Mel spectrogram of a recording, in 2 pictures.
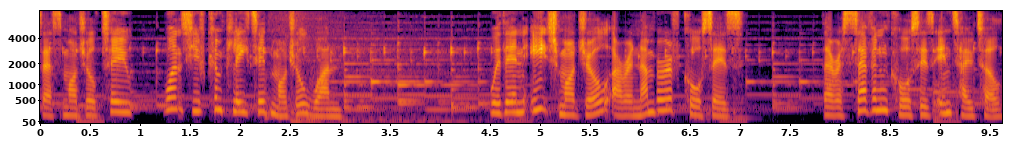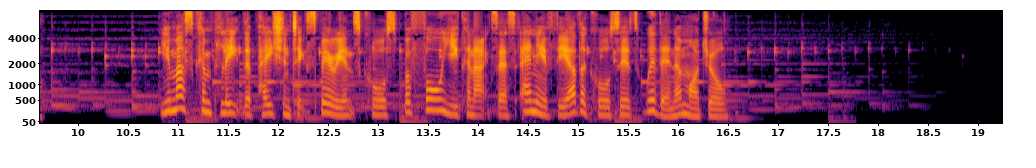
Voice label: e Learning

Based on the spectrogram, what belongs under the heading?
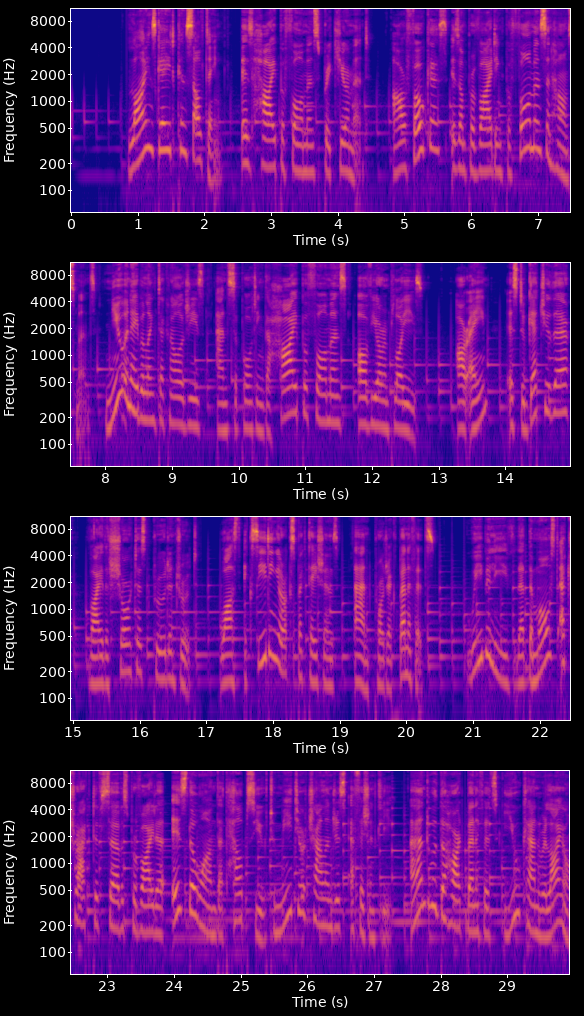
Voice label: Corporate

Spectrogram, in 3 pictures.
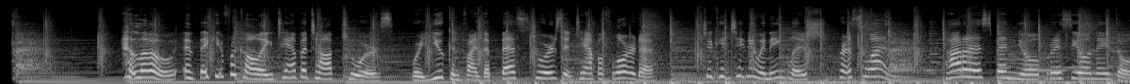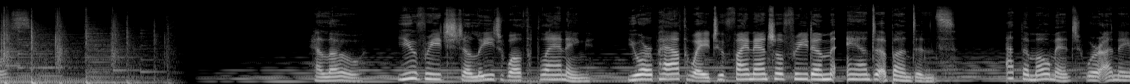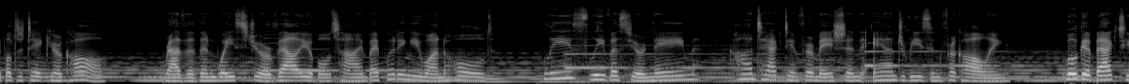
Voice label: IVR

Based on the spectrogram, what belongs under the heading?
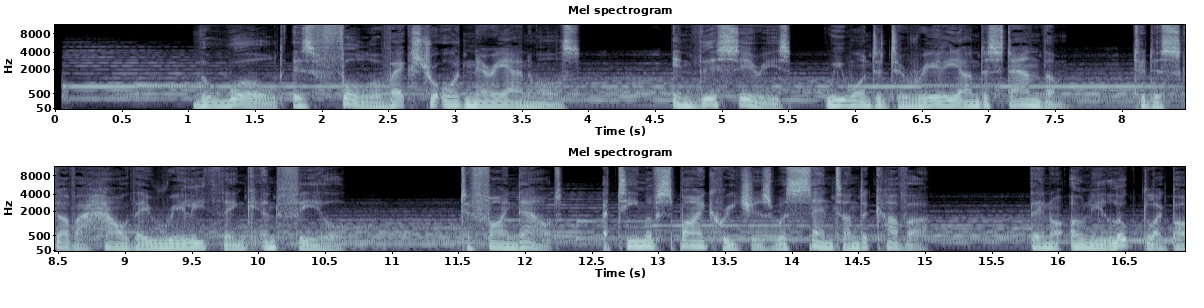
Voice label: Documentary

